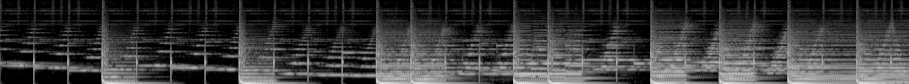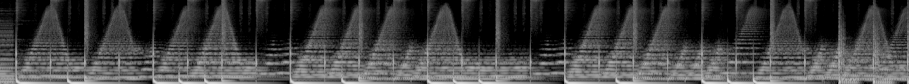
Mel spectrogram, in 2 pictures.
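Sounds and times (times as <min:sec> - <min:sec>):
music track without drums: 0:01.0 - 0:18.1.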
